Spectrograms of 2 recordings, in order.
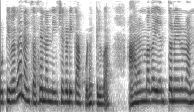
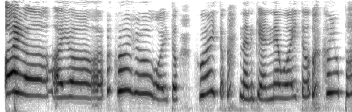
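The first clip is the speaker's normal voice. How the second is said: high, loud comic crying over a stinging cheek; hammed-up wailing; 7 semitones higher, 5 dB louder than usual. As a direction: wail like the cheek is gone. Grandma wailing after second slap.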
